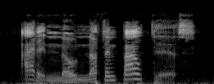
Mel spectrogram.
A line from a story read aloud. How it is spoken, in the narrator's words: says angrily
